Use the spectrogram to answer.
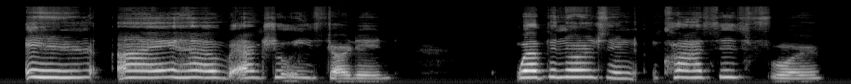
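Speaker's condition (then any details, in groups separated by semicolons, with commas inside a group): Quadriplegic spastic cerebral palsy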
